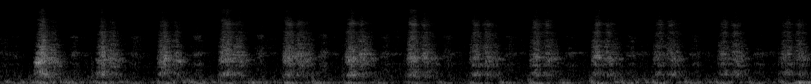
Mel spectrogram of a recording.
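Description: A man breathing hard from fast high knees on the spot: rhythmic panting, a little under two breaths a second.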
